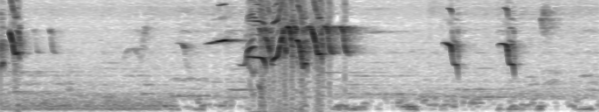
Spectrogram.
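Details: Mangrove whistler singing vigorously, recorded as a tutor track for training cage birds: scattered short high whistled notes, some sliding downward, then a loud dense burst of harsh chattering notes mid-clip, followed by more brief whistles over a low steady hum.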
